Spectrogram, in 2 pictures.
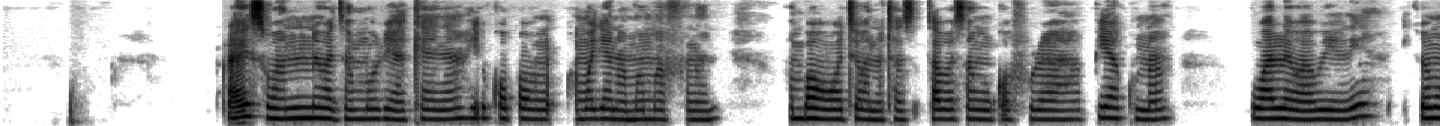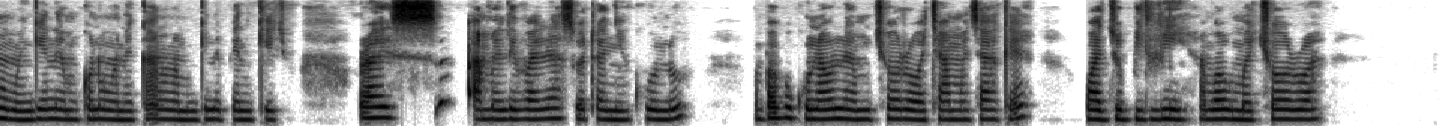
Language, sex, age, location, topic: Swahili, female, 18-24, Kisumu, government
